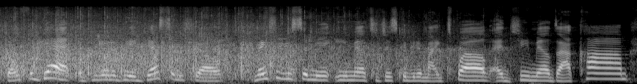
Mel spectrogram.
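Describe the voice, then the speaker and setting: A woman's voice: mid-range voice, background noise. A woman hosting a promotional interview show, speaking in a chatty way and addressing people directly. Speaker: TV show host.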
